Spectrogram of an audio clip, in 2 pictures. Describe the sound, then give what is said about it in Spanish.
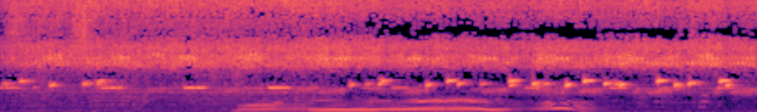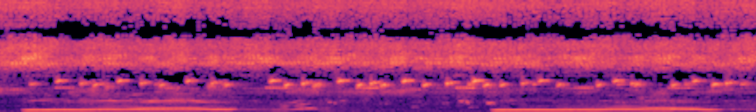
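Steady, shrill insect trilling fills the night savanna of Masai Mara, in Maasai territory in Africa, two hours before dawn, while three long, low whooping hyena calls rise and swoop upward at regular intervals over the constant chorus. “Al fondo escuchamos la sabana.”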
